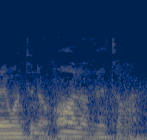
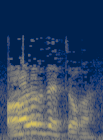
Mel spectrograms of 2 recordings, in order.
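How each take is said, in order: First: Low, very soft retold reply; quiet earnest plea. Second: "All" hit loud, falling away on "Torah"; emphatic repeat. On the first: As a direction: say it low, almost to yourself. Retold student's reply, first take. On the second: Retold or imitated. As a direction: punch "All" hard, much louder. Repeated emphatically after quiet take.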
